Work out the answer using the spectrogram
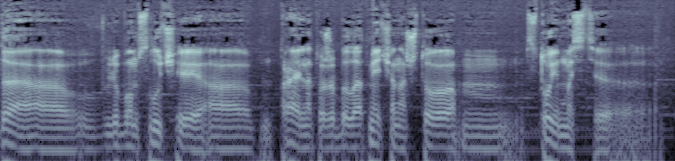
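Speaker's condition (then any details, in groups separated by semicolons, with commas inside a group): No condition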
